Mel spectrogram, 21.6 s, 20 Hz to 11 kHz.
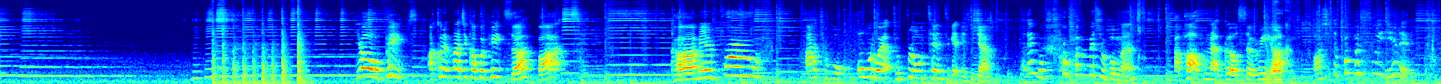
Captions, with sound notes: (sultry music) (banging) - Yo, peeps, I couldn't magic up a pizza, but... coming through! I had to walk all the way up to floor 10 to get this jam. They were proper miserable, man. Apart from that girl Serena. - You're welcome. - She's a proper sweetie, innit?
